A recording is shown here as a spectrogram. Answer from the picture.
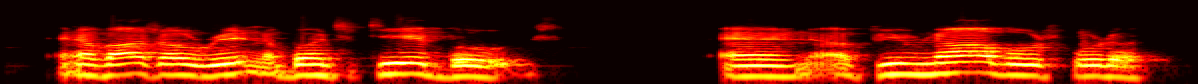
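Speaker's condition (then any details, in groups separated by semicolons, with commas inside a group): Traumatic brain injury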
